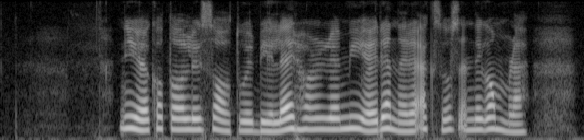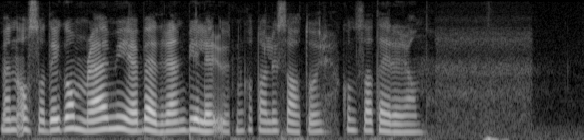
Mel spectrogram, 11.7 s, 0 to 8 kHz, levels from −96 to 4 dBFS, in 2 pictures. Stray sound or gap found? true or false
true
